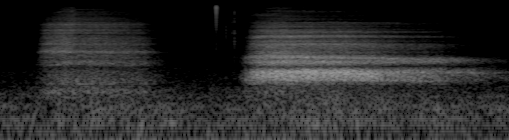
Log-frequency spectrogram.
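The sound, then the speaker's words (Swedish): A deep breath taken during a guided relaxation exercise: a soft, airy inhale, then after a brief pause a longer, louder, breathy exhale that fades slowly. No one speaks. “Ta ett djupt andetag.”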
